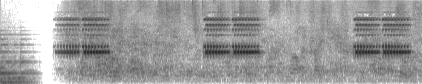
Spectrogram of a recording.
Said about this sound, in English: The phone rings yet again in the busy precinct. She picks it up.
